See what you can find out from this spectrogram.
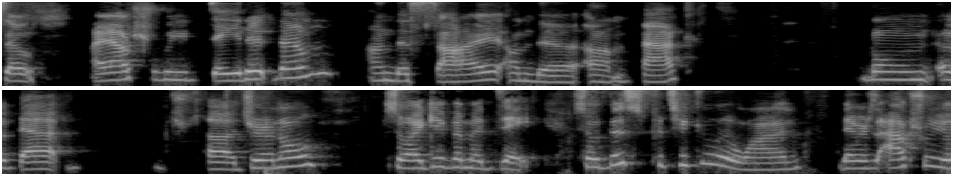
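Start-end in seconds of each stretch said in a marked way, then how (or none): none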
